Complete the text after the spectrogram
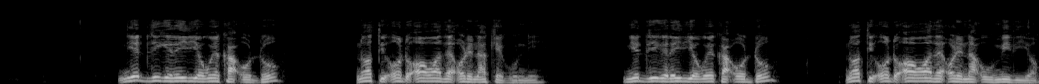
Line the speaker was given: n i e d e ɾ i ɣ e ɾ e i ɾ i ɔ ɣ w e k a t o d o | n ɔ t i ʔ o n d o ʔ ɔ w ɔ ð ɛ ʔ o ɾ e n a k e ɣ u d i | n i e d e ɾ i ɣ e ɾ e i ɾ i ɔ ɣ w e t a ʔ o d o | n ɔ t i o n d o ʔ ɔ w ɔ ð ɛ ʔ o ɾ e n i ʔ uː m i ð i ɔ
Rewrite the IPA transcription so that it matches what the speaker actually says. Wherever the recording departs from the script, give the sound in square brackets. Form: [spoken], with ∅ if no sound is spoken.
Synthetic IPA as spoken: n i e d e ɾ i ɣ e ɾ e i ɾ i ɔ ɣ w e k a [ʔ] o d o | n ɔ t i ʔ o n d o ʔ ɔ w ɔ ð ɛ ʔ o ɾ e n a k e ɣ u [n] i | n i e d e ɾ i ɣ e ɾ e i ɾ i ɔ ɣ w e [k] a ʔ o d o | n ɔ t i o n d o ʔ ɔ w ɔ ð ɛ ʔ o ɾ e n [a] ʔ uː m i ð i ɔ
